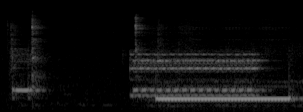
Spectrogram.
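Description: A short electronic key beep as a speed-dial entry on a SIP emergency video interphone is pressed. About a second later a loud, steady electronic telephone ring of several tones sounds as the emergency call rings through to the SIP video phone.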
